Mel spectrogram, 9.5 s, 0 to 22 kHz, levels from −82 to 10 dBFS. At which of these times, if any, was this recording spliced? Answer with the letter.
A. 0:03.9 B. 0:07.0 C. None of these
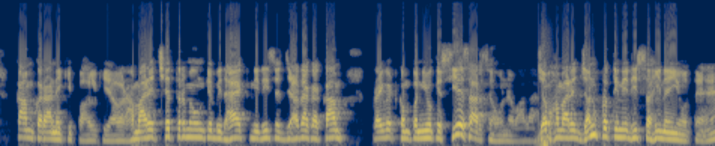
B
